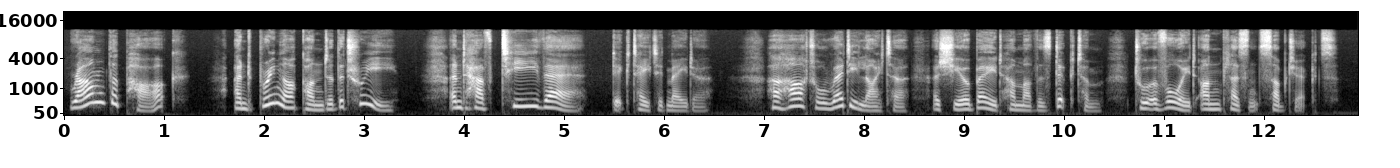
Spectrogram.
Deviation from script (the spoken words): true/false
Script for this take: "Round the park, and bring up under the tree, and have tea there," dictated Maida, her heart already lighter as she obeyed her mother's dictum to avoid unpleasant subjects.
false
